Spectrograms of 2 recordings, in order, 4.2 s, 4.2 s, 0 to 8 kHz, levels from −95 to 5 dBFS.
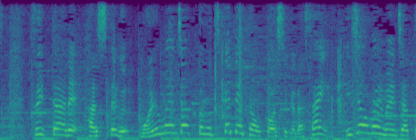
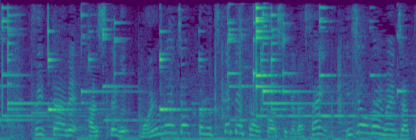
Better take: first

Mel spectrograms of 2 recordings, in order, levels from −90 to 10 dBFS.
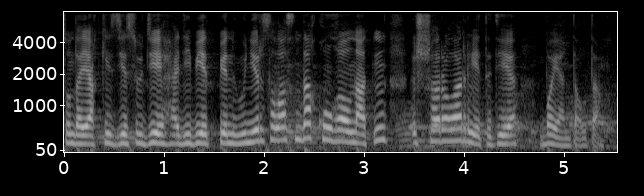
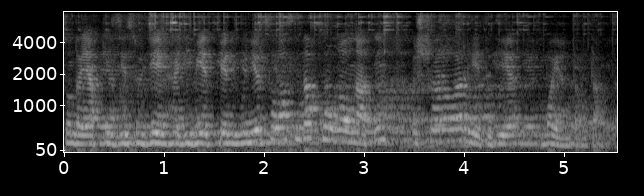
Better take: first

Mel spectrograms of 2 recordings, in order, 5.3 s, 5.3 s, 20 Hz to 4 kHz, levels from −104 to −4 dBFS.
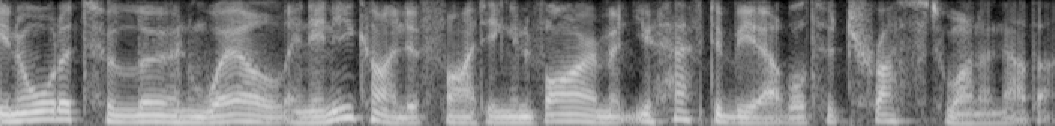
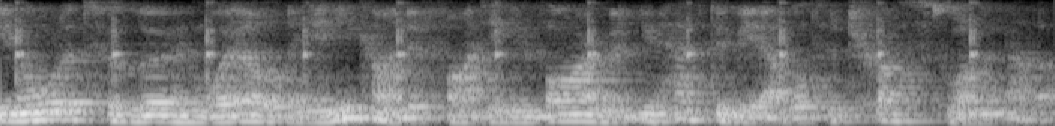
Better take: first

